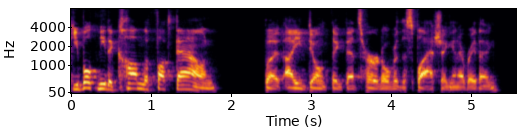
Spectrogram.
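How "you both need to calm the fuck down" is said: high-pitched, shouted delivery. Voicing a character calming two others, shouting a command. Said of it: "when she shouts it".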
